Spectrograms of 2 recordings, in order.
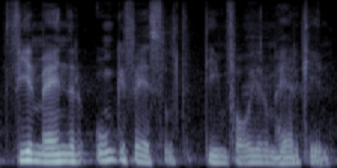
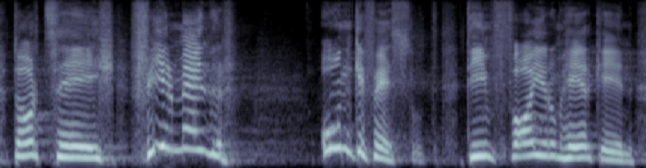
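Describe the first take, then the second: First: Low, soft, reflective reread; quiet rereading. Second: King calling out. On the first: Shown as a demonstration. Preacher quietly rereads verse twenty-five to the congregation, soft. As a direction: let it sink in, much softer. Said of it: "noch einmal Vers fünfundzwanzig". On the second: Acted. King cries to his advisers about four men in the fire, loud and awed. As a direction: proclaim it in awe as the king. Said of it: "rief Nebukadnezar".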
